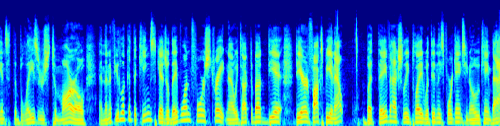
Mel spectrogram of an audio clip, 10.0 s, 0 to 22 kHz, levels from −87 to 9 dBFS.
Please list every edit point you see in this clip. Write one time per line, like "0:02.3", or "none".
0:07.2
